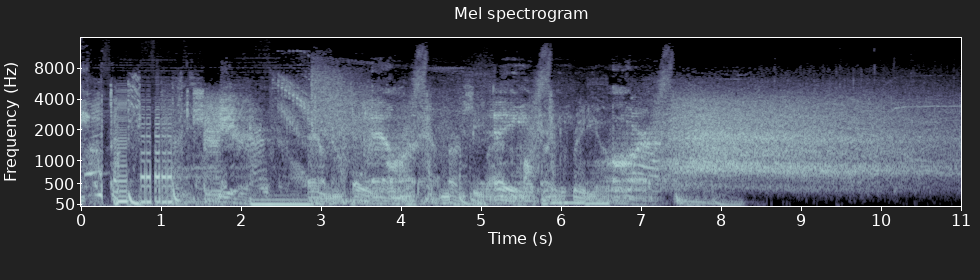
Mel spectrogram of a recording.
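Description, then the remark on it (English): A jingle: a loud, chaotic burst of many voices shouting, whooping and bellowing together, with cheers rising over each other before fading into a hissing wash of crowd noise. “Whoopee! And everybody's shouts and bawls and is happy as normal.”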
